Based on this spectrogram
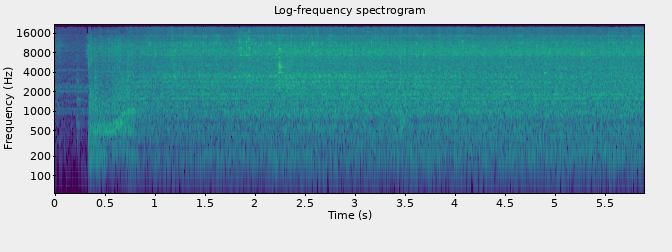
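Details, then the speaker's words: Accusize QTR 22 parting tool cutting 303 stainless at 180 rpm under power feed, without lube and with long stick-out: a steady, even cutting hiss with no chatter, squeal or hammering. It parts cleanly through. "303 stainless power right through it without even having any issues whatsoever"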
